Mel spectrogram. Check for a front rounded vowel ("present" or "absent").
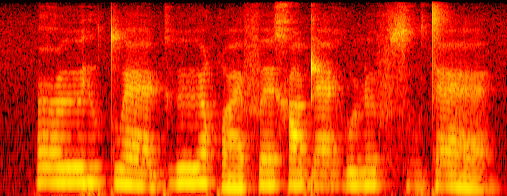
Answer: present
